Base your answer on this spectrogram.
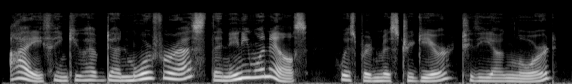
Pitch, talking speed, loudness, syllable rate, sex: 205 Hz, 200 wpm, -17 LUFS, 5.0 syllables/s, female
